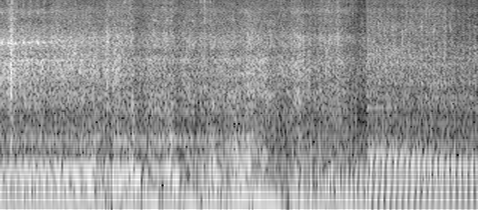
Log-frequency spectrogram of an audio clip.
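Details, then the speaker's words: Turbo Miata drift car idling after exhaust work, still pretty loud; loud steady low idle with a brief rise and fall of revs then settling evenly, sounds pretty healthy — normal idle. "She sounds pretty healthy. Put the mic on it. So that's good."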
